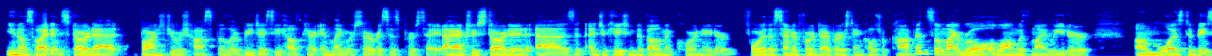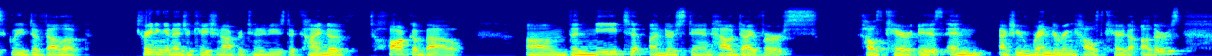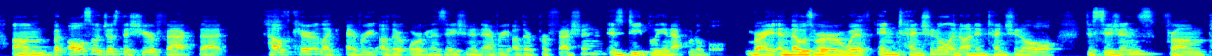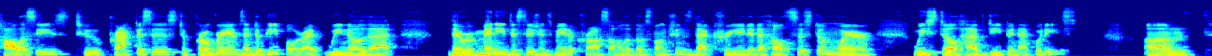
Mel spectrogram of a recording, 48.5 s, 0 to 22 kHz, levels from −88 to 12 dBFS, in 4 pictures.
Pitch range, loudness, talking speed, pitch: 120-140 Hz, -25 LUFS, 165 wpm, 130 Hz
